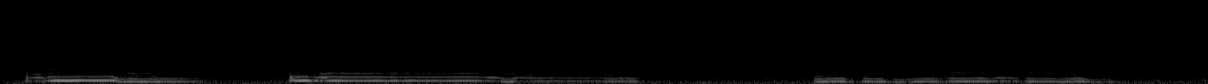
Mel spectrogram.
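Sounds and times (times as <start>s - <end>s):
person humming softly: 0.0s - 2.1s, 2.8s - 6.4s, 8.2s - 11.2s.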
